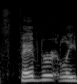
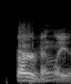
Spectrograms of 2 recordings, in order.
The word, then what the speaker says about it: fervently: Fervently is the word you're looking for. – Fervent? I've never heard it pronounced. – Fervent. – I've only read it. I didn't have friends growing up. – You're pronouncing it like it's Brett Favre. – Fervently. Fervently.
